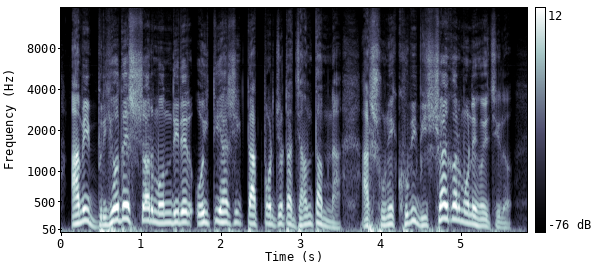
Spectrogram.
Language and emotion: Bengali, surprised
